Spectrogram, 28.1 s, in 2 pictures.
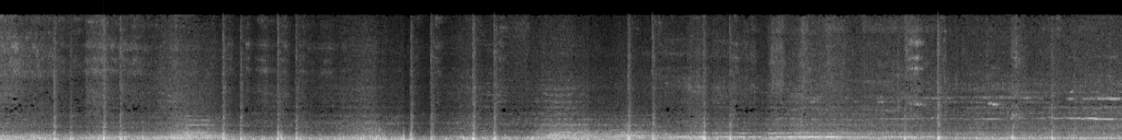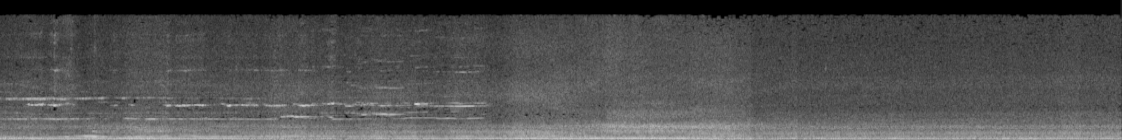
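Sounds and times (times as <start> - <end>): train low hum: 0.0 - 28.0
train wheels squealing: 8.5 - 23.4
rush of noise: 14.8 - 26.8.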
